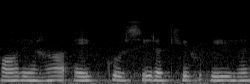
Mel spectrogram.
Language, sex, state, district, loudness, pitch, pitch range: Hindi, female, Uttar Pradesh, Varanasi, -32 LUFS, 185 Hz, 180-190 Hz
